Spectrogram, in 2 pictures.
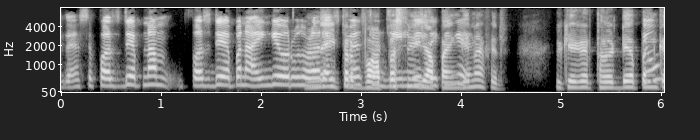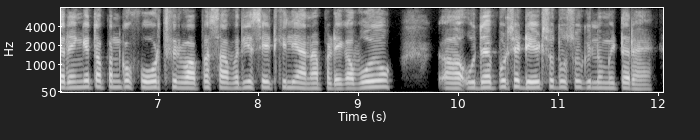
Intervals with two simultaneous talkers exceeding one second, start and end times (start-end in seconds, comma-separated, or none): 2.4-4.1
